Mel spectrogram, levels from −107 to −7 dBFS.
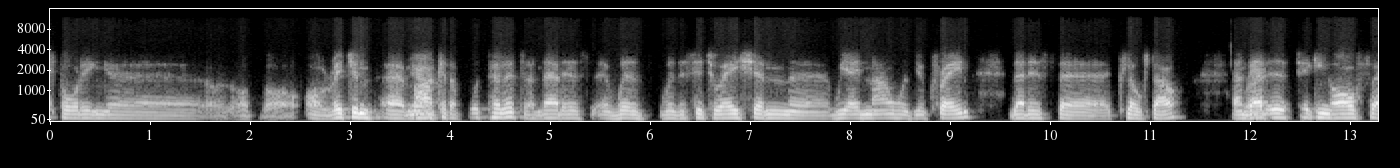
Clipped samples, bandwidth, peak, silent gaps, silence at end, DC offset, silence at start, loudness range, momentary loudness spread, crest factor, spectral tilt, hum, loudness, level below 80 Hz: under 0.1%; 3.8 kHz; -4 dBFS; none; 0 s; under 0.1%; 0 s; 3 LU; 14 LU; 18 dB; -11 dB/octave; none; -23 LUFS; -58 dBFS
